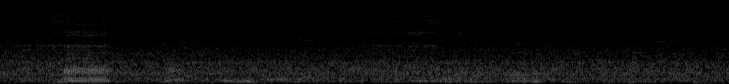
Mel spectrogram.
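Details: Pug lying down, falling asleep and snoring: soft, noisy snorting breaths from a small flat-faced dog against steady room noise.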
